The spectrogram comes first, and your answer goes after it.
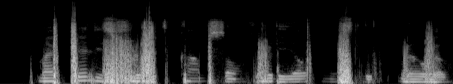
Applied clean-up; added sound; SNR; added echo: none; none; none; none.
